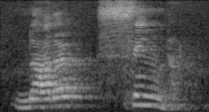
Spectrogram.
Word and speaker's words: Narasingha: I don't spell it the same way I spell my name, but my name was given to me in Bengal, and they don't say Simha, they say Singha.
